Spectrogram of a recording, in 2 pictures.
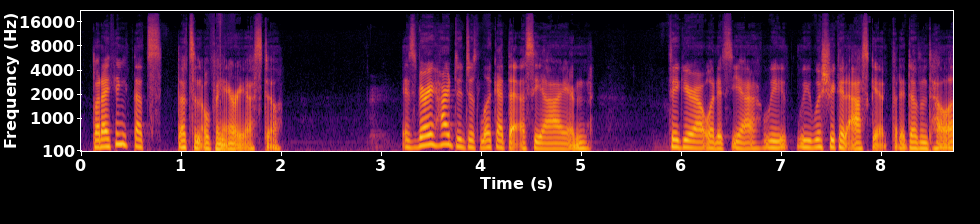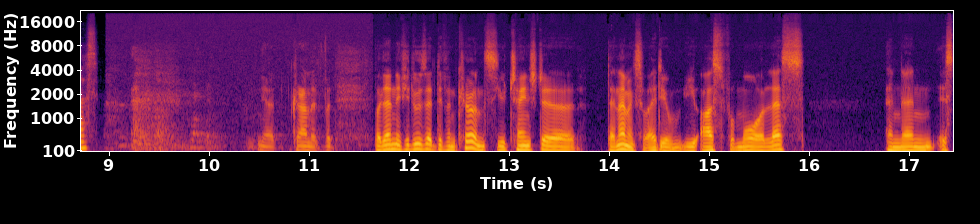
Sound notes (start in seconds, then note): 9.0 laughter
